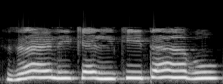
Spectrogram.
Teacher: کاف تا با تینوں باریک پڑھے جائیں گے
